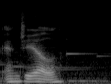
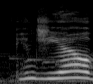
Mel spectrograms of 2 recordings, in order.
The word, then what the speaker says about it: Angiel: You used to dream about getting out of the palace to see Angel. Angiel, that's how you pronounce it.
